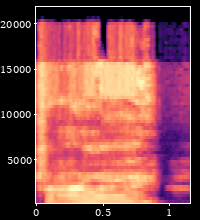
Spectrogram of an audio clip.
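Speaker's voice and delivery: high, loud desperate yell.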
